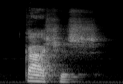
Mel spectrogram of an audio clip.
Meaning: plural of kaasje
- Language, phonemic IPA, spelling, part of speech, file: Dutch, /ˈkaʃjəs/, kaasjes, noun, Nl-kaasjes.ogg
